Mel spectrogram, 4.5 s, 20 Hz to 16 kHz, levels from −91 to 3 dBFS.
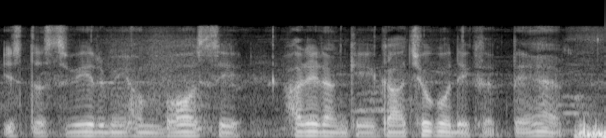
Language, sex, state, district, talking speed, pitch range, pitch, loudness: Hindi, male, Assam, Kamrup Metropolitan, 185 wpm, 90-100 Hz, 95 Hz, -19 LUFS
